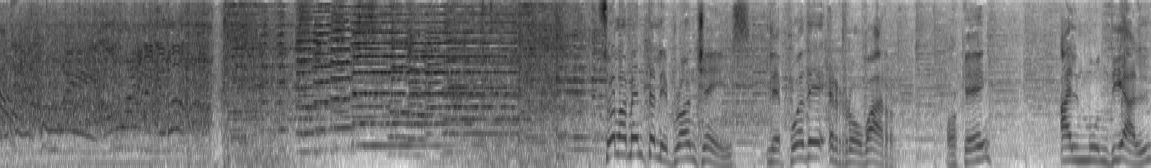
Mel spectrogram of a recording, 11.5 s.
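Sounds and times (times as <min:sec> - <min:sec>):
basketball theme jingle: 0:00.1 - 0:10.3
speech: 0:06.1 - 0:10.1, 0:10.6 - 0:11.5.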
